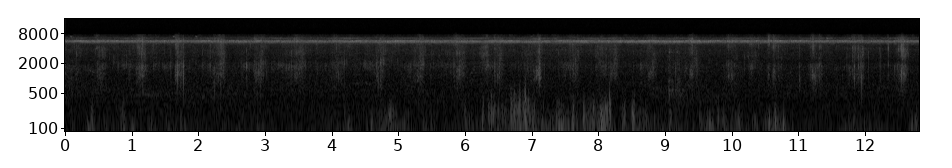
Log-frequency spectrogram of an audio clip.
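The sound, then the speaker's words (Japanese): Footsteps walking through Setagaya Park at night: many soft, regular steps in an even rhythm, quiet over a low rumbling background. “ちょっと歩いてみます”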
